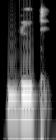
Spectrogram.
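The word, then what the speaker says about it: Vite: bundle tool now enter beat JS although it's spelled as byte its pronunciation is derived from the French word for quick and that is wheat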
